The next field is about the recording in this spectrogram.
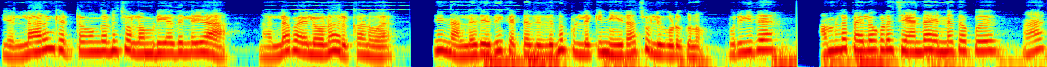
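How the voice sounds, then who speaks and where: A woman voicing a calm, reasonable village father in a cartoon, with a Tirunelveli Tamil accent. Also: medium pitch, quick pace, natural voice. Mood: reasoning. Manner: soothing, reasoning. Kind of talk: cartoon voice acting.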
